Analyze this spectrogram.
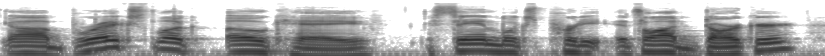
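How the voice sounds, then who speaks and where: A man's voice: medium pitch, very animated, measured pace, fairly bright tone. Easygoing young man with a cold. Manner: rambling, filler-heavy, easygoing. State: has a cold. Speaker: Minecraft builder reviewing a texture pack. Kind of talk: casual gameplay commentary.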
